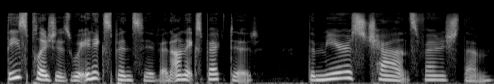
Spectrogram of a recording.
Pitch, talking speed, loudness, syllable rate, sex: 215 Hz, 135 wpm, -18 LUFS, 6.0 syllables/s, female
